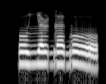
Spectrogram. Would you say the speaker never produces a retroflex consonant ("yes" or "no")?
no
